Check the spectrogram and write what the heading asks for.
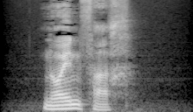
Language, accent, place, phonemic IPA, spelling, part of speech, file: German, Germany, Berlin, /ˈnɔɪ̯nfaχ/, neunfach, adjective, De-neunfach.ogg
- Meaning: ninefold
